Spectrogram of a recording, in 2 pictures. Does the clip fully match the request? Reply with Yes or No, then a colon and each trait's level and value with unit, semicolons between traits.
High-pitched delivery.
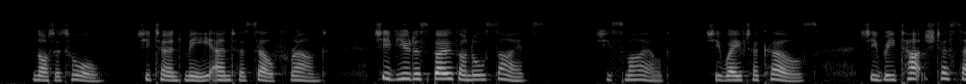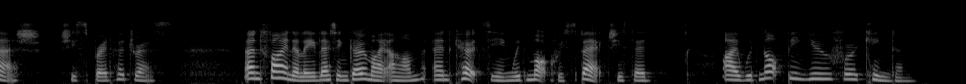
Yes: high, 205 Hz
